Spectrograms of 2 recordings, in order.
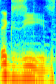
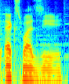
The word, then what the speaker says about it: Xyz: It's It's pronounced Exeiz, not XYZ.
